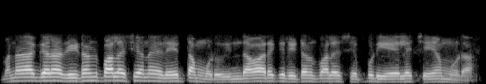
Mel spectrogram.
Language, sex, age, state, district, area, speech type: Telugu, male, 18-30, Telangana, Mancherial, rural, conversation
